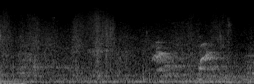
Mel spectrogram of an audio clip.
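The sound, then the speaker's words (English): A scruffy dog lets out two short, high-pitched whimpering yelps about half a second apart, over a steady low background hum. “Rocky and the scruffy dog make eye contact.”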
